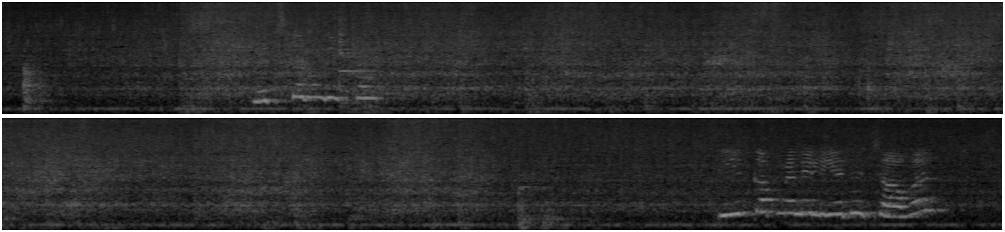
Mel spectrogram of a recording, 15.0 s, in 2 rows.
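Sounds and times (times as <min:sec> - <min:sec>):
food sizzling in oil: 0:00.0 - 0:15.0
spatula stirring in pot: 0:01.3 - 0:11.8.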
